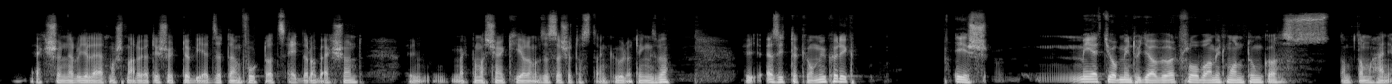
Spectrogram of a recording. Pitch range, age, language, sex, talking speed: 90-105 Hz, 30-49, Hungarian, male, 170 wpm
